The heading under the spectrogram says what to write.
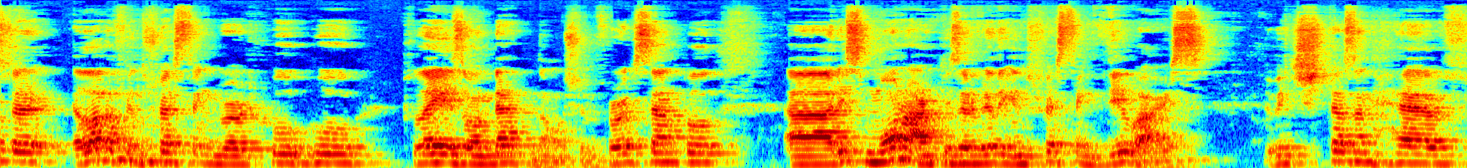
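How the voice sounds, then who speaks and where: Halting male presenter in a very echoey room. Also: medium pitch, a bit bright. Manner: hesitant, halting delivery with repeated words. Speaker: researcher presenting at a symposium. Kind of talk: academic conference talk, partly improvised. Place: indoor symposium room. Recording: very echoey room, distant mic, faint noise.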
